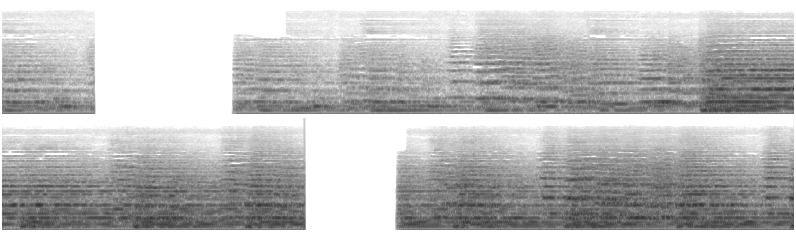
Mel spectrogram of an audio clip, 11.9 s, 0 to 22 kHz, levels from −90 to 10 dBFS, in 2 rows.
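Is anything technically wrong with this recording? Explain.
Yes, there are two stream reconnects, at 0.7 to 1.77 s and 8.22 to 8.94 s. Each time the connection dropped, giving a silent gap of about 1.02 s and then 0.67 s. A fresh decoder then picked up mid-stream, so the sound jumps ahead, skipping roughly 0.7 s.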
